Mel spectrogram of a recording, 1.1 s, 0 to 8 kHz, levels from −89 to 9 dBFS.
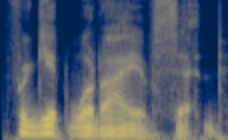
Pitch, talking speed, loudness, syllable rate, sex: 85 Hz, 265 wpm, -17 LUFS, 5.4 syllables/s, male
